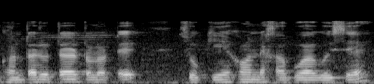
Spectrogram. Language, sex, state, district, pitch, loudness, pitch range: Assamese, male, Assam, Sonitpur, 110 Hz, -18 LUFS, 105-115 Hz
